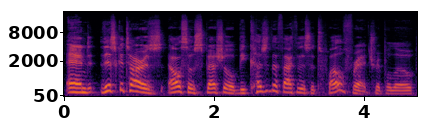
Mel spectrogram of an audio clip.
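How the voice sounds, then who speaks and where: A man's voice: high voice, lively intonation, moderate pace. A man hosting a casual guitar review, chatty and enthusiastic, with lots of fillers and tag questions.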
